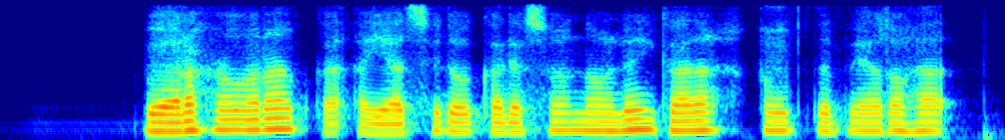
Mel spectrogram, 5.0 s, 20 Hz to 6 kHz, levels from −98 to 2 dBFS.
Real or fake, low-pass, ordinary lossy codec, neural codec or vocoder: fake; 5.4 kHz; none; codec, 16 kHz in and 24 kHz out, 0.9 kbps, LongCat-Audio-Codec, four codebook decoder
